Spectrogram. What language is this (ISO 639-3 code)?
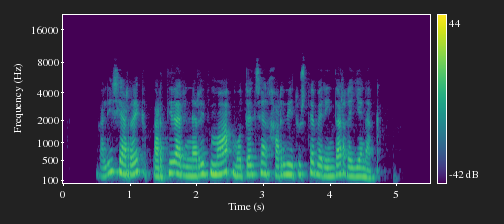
eus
